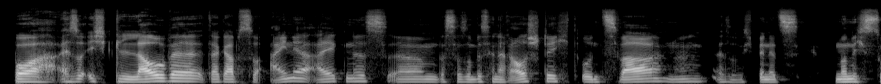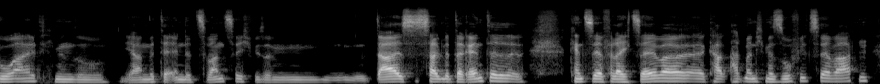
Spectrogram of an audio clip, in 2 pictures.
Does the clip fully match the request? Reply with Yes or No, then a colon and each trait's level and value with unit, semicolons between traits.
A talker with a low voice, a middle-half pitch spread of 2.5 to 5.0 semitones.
Yes: low, 125 Hz; average, 2.8 semitones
